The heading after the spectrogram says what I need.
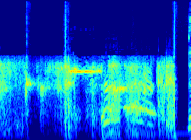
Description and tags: Baseball bat hitting followed by a scream
Baseball-bat, home-run, smack, scream, hit, pain, ping, bat, yell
